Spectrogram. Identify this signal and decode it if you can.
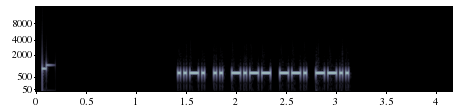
Morse code, heard as a keyed tone, about 39 wpm, 690 Hz. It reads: FIYGZ
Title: Code Groups - 5 Letters - 40wpm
